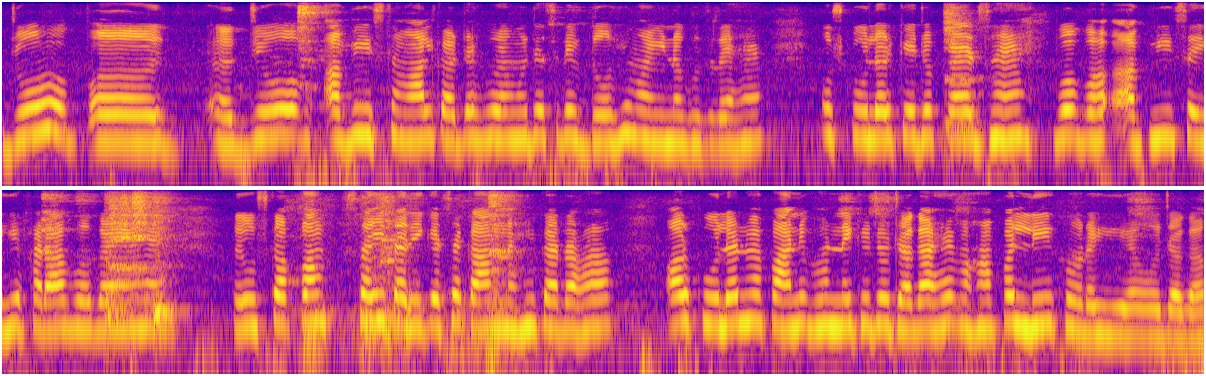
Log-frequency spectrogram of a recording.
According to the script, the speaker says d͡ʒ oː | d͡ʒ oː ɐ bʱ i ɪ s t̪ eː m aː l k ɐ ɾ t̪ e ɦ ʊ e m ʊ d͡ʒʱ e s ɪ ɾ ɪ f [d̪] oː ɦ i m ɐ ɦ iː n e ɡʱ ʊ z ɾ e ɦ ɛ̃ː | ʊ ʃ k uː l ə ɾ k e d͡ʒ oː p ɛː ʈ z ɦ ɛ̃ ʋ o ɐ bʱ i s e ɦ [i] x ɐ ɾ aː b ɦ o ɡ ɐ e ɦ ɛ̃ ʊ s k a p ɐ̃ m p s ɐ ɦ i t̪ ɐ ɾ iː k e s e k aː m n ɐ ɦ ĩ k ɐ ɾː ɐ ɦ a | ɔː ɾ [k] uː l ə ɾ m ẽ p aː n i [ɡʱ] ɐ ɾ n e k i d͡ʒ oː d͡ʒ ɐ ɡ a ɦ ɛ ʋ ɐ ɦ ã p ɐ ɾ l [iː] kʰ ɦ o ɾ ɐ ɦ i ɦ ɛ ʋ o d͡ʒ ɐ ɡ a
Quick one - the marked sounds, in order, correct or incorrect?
correct, correct, correct, incorrect: bʱ, correct

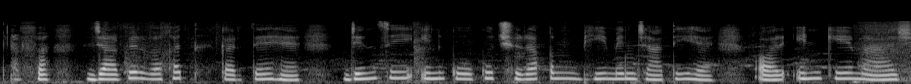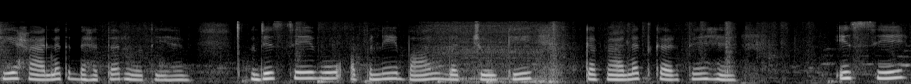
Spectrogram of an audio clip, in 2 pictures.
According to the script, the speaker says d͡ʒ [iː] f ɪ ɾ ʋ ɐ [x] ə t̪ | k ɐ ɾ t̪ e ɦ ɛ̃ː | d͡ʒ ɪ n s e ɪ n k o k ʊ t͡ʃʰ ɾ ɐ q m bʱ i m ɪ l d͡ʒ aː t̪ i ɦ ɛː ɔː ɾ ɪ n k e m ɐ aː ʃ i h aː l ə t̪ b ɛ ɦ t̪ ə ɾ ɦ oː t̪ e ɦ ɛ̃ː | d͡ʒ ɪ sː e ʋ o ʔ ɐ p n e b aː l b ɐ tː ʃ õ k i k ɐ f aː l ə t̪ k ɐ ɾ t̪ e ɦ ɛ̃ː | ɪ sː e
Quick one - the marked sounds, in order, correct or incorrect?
incorrect: aː, correct

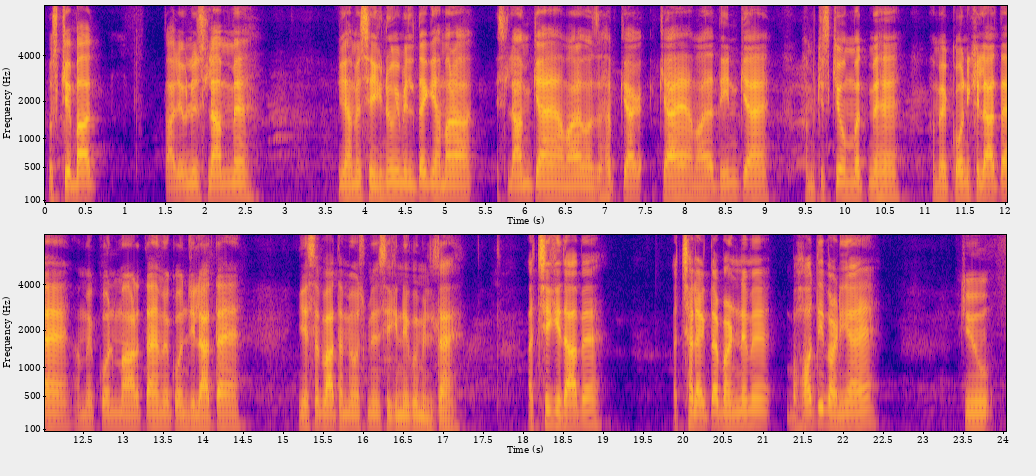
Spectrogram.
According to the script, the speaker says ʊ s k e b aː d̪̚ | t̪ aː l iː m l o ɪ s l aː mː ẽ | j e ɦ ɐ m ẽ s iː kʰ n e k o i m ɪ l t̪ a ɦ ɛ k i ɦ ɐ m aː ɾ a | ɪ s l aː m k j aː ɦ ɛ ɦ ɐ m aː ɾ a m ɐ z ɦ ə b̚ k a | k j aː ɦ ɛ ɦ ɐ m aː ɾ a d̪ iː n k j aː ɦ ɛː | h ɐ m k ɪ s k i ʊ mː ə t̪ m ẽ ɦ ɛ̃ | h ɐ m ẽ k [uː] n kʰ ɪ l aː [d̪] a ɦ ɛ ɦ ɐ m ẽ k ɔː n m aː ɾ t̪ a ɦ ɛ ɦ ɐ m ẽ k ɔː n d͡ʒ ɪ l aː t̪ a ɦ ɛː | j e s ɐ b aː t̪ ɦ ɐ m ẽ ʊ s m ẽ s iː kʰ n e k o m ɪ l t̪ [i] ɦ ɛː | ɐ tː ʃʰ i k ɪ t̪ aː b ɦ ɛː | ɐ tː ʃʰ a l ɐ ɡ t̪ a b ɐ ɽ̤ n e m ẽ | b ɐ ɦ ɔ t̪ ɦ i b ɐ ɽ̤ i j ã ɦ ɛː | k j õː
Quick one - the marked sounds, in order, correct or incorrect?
incorrect: ɔː, incorrect: t̪, incorrect: a

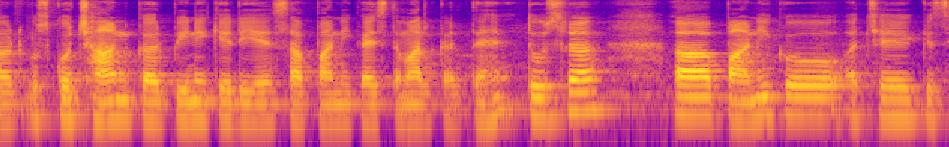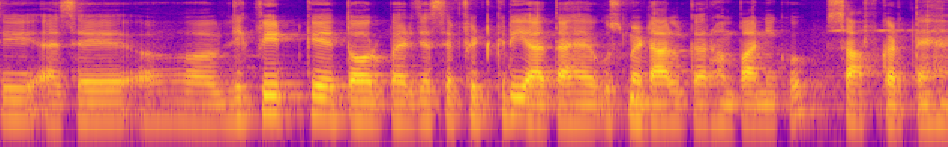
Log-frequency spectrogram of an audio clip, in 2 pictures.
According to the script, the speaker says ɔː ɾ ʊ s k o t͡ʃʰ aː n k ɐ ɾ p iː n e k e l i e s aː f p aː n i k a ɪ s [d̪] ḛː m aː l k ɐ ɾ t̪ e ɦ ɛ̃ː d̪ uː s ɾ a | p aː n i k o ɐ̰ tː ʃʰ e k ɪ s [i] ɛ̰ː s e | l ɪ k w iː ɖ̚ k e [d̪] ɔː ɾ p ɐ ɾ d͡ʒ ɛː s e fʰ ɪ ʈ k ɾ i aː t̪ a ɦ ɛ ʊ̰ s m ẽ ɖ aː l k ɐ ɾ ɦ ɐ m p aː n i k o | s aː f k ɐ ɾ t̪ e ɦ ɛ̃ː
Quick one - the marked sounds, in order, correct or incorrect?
incorrect: t̪, correct, incorrect: t̪

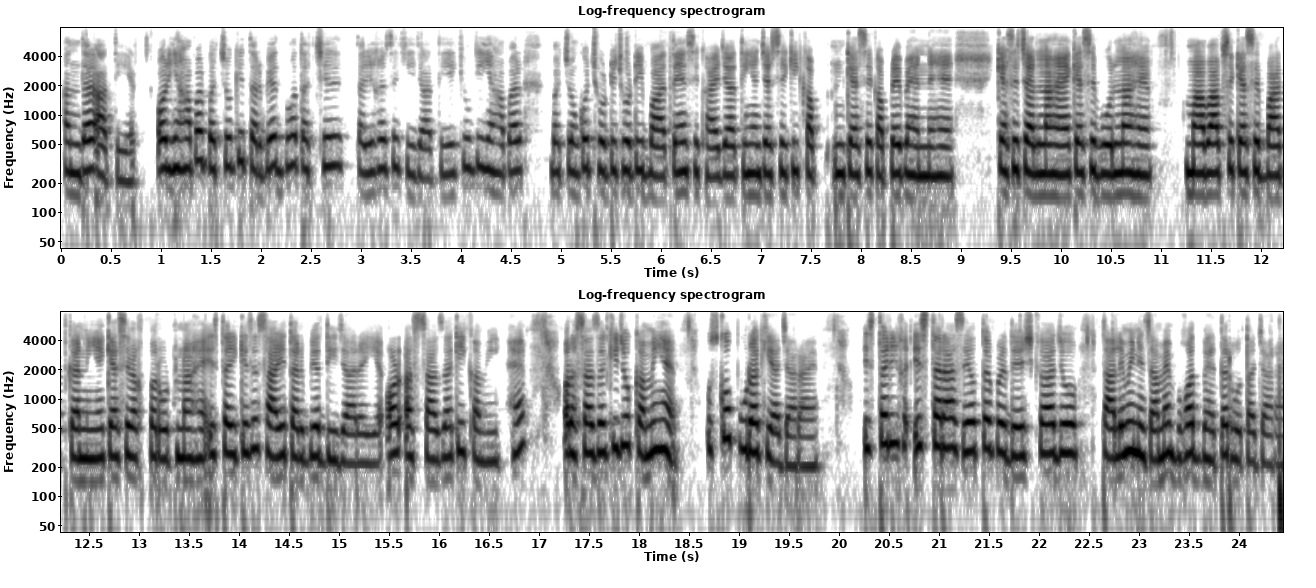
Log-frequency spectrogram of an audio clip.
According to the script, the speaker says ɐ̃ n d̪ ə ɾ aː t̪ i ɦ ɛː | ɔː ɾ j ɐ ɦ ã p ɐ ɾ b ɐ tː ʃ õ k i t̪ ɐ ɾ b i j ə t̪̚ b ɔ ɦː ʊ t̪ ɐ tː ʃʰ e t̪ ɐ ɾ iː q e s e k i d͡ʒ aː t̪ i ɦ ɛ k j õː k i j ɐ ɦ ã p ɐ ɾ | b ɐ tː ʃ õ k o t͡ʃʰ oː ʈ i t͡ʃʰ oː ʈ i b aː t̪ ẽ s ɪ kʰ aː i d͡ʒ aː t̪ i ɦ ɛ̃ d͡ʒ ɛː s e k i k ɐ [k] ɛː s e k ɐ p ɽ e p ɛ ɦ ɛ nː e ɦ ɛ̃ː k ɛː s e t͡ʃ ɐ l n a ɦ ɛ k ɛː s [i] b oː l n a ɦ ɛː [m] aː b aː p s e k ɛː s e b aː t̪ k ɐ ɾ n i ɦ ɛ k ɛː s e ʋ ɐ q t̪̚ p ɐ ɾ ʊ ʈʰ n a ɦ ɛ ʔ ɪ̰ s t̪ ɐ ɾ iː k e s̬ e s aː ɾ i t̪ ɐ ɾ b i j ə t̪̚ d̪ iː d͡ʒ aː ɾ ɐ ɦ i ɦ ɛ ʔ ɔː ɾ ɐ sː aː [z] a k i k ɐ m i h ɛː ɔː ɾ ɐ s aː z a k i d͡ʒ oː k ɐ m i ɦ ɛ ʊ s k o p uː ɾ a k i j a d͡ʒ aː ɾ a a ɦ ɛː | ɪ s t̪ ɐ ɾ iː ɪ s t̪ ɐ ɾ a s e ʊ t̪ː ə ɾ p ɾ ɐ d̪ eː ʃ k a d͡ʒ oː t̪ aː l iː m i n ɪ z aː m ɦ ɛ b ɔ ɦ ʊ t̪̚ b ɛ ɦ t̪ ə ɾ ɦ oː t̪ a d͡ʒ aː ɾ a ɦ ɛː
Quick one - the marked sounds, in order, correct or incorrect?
correct, incorrect: e, correct, correct

